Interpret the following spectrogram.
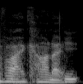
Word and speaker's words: Vallecano: Rayo Vallecano. Double L's are pronounced as a Y.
